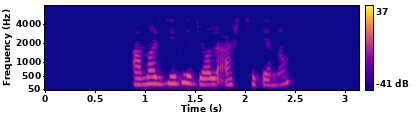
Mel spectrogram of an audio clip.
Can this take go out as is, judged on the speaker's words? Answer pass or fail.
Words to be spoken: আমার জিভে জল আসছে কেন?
pass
